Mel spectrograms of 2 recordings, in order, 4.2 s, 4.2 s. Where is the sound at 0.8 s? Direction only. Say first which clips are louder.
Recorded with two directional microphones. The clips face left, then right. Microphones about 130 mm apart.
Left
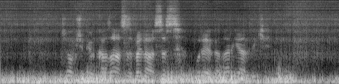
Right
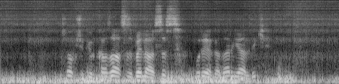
Right 2 dB; 40° right (ahead or behind).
